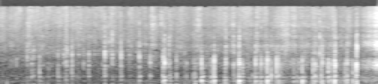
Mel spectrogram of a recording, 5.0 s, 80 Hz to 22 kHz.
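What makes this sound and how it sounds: A small, empty, open-ended white cardboard soap box sleeve, hollow, is held up in gloved hands and tapped or scratched with the fingertips. A rapid, uneven patter of soft, dry taps is heard, each with a short hollow papery knock around 250 Hz and almost no ring. The taps grow louder and denser toward the end, with a faint bright scratchy hiss.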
